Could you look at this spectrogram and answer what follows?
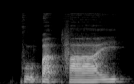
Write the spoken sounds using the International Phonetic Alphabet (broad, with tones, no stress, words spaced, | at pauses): kṵ˧˥ɓa˨˩t̚ faː˨˦j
